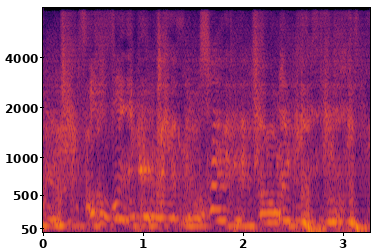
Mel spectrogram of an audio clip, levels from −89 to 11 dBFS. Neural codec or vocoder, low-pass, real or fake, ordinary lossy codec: codec, 16 kHz, 1 kbps, FreqCodec, smaller model; none; fake; none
